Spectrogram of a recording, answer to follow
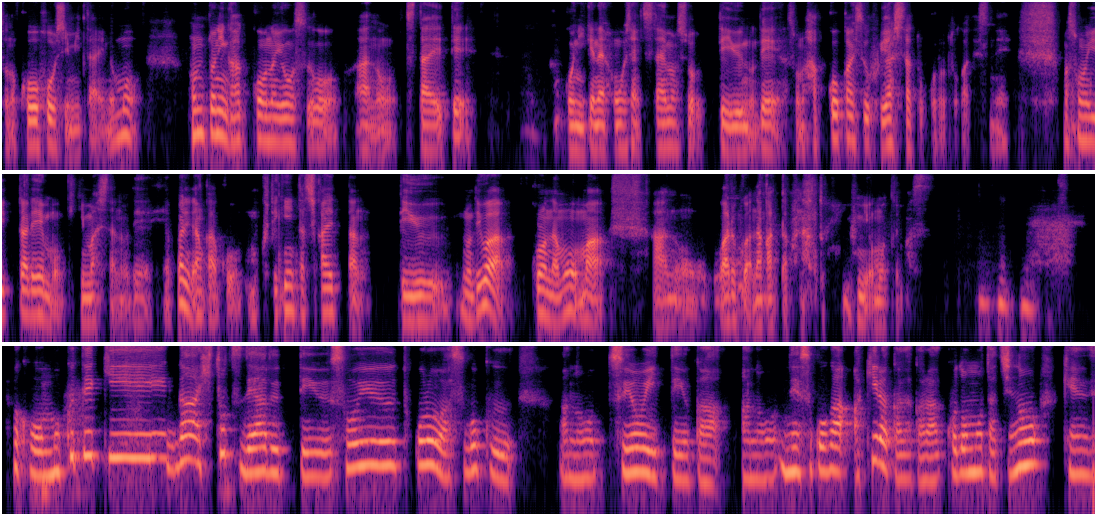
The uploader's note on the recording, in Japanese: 収録場所： オンライン (Zoom)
